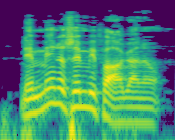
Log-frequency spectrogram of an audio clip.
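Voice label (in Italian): "nemmeno se mi pagano", dialettale crespinese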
